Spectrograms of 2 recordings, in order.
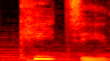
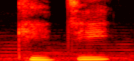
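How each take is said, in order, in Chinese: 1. 第一个音节高，然后音高下降。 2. 第一个音节低，然后音高上升。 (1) "如果重音记错变成kiji 的话" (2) "雉鸡的日文是kiji"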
